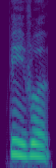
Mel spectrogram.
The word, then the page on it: 利润: lì rùn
